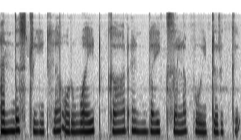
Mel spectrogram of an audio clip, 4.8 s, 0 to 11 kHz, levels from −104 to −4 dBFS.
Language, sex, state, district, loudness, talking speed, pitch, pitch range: Tamil, female, Tamil Nadu, Nilgiris, -17 LUFS, 110 wpm, 215 Hz, 210-230 Hz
